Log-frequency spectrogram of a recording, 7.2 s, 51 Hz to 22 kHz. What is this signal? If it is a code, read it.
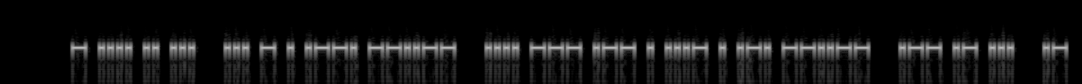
Morse code, heard as a keyed tone, about 40 wpm, 700 Hz. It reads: THIS STEP, HOWEVER, WAS A
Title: Sentences from Top 1000 Words - Review Part 6 - 40wpm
